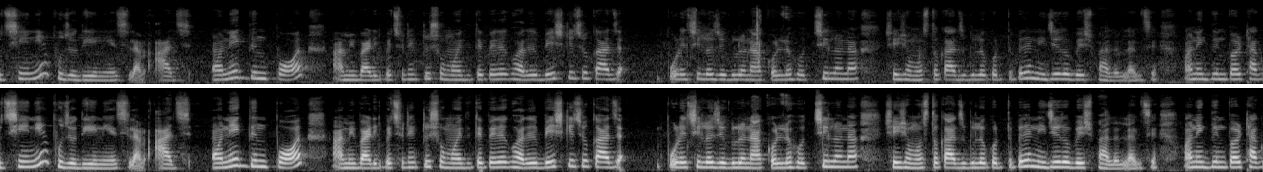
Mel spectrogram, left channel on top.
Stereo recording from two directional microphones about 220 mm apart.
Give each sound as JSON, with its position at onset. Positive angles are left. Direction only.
{"t": 0.0, "sound": "a woman's voice", "side_deg": -40}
